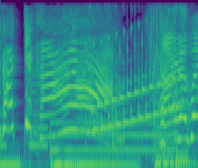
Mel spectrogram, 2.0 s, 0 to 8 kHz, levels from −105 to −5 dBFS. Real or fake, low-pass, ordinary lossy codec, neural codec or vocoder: real; 7.2 kHz; MP3, 64 kbps; none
